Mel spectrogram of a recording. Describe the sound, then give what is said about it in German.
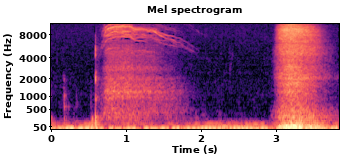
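Deep breaths drawn in and let out slowly: long, airy rushes of breath with no talking, the final breath louder and more forceful than the one before. “Als erstes, wie oft kannst du 2 oder 3 tiefe Atemzüge nehmen?”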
